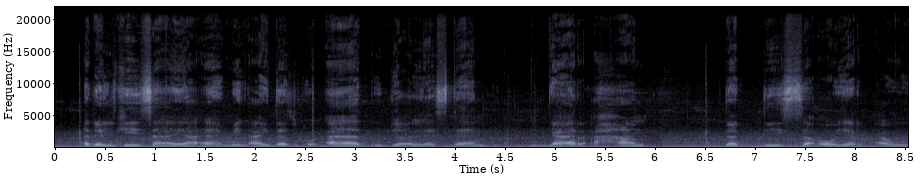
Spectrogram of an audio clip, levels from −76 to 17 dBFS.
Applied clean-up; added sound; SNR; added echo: none; Car; 2 dB; none.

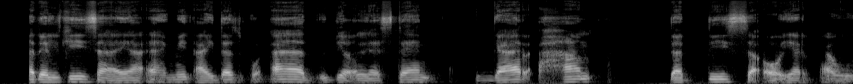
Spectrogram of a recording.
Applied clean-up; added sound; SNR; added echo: neural mask model DeepFilterNet 3.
